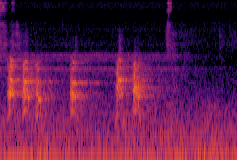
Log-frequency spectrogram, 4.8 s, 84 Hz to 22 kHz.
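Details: Barking dog recorded 2/6/2024, 6:02pm: five quick barks, a rapid pair then a single bark and another pair, each crisp and mid-pitched against a low droning hum.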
